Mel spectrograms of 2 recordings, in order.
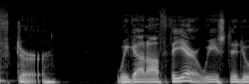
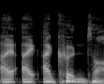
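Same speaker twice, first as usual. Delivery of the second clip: ordinary delivery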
